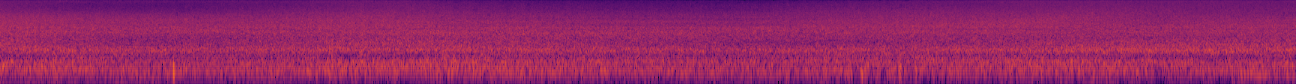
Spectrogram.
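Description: Ring of fountain jets bubbling up and splashing back into the basin, a steady continuous rush of water.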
